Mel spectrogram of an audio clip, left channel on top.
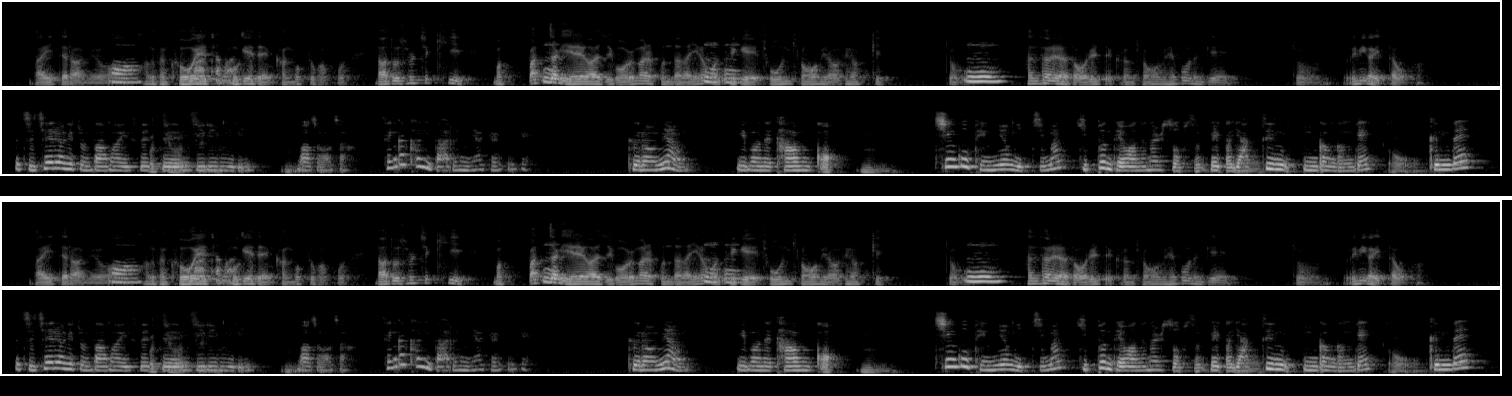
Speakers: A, on the right; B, on the left.
A: 나이대라면
B: 어,
A: 항상 그거에
B: 맞아, 맞아.
A: 거기에 대한 강박도 갖고 나도 솔직히 막 바짝
B: 응,
A: 일해가지고 얼마를 번다 나 이런
B: 응,
A: 건 되게
B: 응,
A: 좋은 경험이라고 생각해. 좀
B: 응.
A: 한 살이라도 어릴 때 그런 경험을 해보는 게 좀 의미가 있다고 봐.
B: 그치, 체력이 좀 남아있을
A: 맞지
B: 때
A: 맞지.
B: 미리미리.
A: 음. 음.
B: 맞아, 맞아. 생각하기 나름이야, 결국에. 그러면 이번에 다음 거.
A: 음.
B: 친구 100명 있지만 깊은 대화는 할 수 없음. 그러니까
A: 아.
B: 얕은 인간관계.
A: 어. 어.
B: 근데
